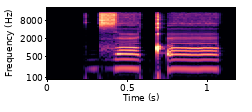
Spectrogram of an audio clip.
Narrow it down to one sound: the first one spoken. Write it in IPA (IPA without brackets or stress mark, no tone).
d͡z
